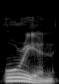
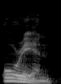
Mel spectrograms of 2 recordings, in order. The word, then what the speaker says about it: Aurion: It's actually pronounced Oran. A U R I O N. Oran.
